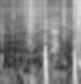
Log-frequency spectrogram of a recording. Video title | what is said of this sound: Le Jacques | le bruit ça résonne donc là on a un fruit qui est en plus il est mou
